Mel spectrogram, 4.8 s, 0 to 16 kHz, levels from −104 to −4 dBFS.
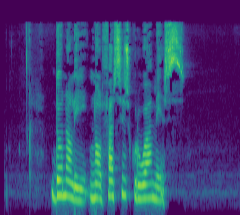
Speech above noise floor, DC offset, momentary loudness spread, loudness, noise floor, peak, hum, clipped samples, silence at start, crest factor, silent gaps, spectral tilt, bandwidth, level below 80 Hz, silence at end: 49 dB; under 0.1%; 22 LU; -23 LUFS; -73 dBFS; -8 dBFS; none; under 0.1%; 1 s; 20 dB; none; -2.5 dB/octave; 11.5 kHz; -76 dBFS; 1.15 s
